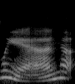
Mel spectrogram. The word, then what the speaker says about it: Leanne: it on to leanne sorry if i mispronounced that no you said it right which is awesome i know it's spelt a little bit differently uh so my name is leanne i am 23 i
